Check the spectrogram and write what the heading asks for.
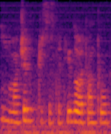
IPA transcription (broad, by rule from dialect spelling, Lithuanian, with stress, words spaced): muɔˈt͡ʃʲʊtʲɪ pʲrʲɪsʲɪsˈtɑːtʲiːdɐʋoː tʲɛn ˈtuː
